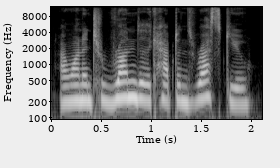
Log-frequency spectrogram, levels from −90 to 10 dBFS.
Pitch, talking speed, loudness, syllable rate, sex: 210 Hz, 225 wpm, -16 LUFS, 5.8 syllables/s, female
